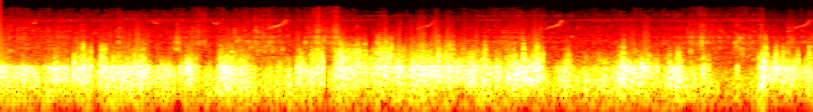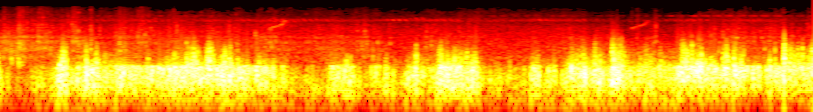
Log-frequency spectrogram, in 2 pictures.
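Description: Water splashing and sloshing around legs wading through shallow muddy water, a dense rushing noise broken by irregular splashes, easing off briefly twice.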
